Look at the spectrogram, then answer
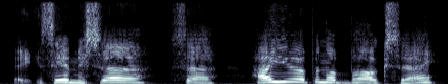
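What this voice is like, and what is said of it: Fake foreign accent. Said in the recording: “Stop with the fake accent.”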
